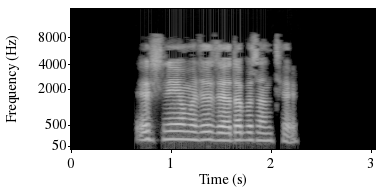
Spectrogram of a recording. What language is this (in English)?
Urdu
